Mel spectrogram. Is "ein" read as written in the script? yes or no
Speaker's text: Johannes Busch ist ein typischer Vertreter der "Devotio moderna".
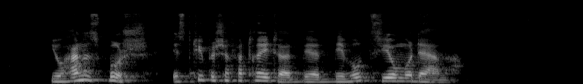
no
